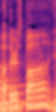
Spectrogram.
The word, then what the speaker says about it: Mothersbaugh: Mothersbaugh? – Mothersbaugh, yeah.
